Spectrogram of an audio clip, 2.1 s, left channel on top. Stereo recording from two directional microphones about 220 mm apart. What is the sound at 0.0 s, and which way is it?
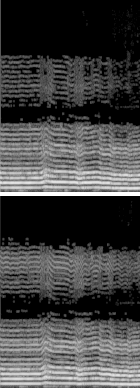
Singing, 15° left (ahead or behind).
